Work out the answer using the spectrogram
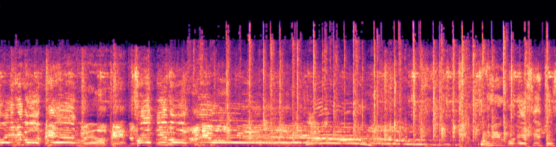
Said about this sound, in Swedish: Nej, kom igen. Kan vi få med allihopa så klappar vi igång också nu.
